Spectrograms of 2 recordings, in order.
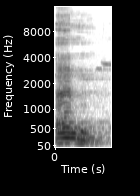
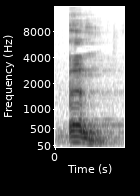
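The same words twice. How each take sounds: First: It begins softly, without a catch in the throat. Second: It begins with a sharp catch in the throat. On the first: The speaker calls it wrong. "Kalau huruf alif itu an" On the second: The speaker calls it right. "Tapi kalau hamzah itu ada penekanan dia"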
